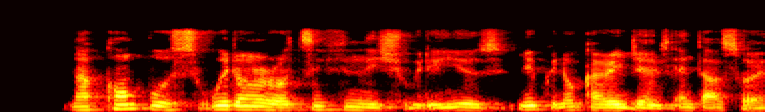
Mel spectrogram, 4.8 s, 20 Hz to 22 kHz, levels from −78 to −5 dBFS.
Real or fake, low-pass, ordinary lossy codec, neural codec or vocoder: fake; none; none; codec, 16 kHz, 8 kbps, FreqCodec, smaller model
